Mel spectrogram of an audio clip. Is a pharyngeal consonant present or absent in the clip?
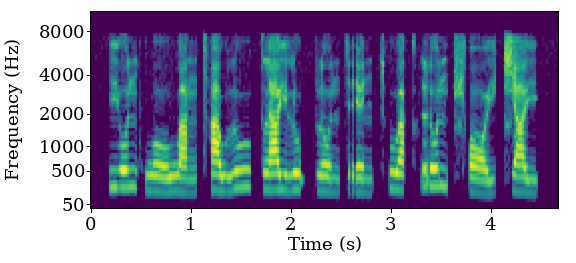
absent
